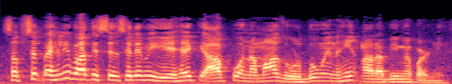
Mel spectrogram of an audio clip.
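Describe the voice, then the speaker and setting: A man's voice: a little high, expressive, a little hiss or hum. A man teaching a religious class, lecturing earnestly and addressing his students directly.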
